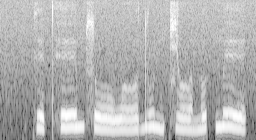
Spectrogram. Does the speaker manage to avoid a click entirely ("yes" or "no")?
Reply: yes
